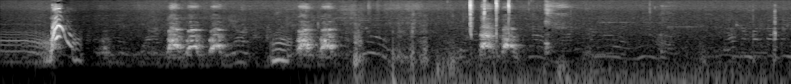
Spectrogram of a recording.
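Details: A small Shih Tzu/Maltese mix (malshi) gives a rising yelp, then short bursts of high, tuneful barking and half-howls.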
